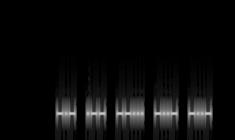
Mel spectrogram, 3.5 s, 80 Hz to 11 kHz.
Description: Morse code, heard as a keyed tone, about 40 wpm, spaced as for 29 wpm, 700 Hz. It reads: KW7XX
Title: USA Call Signs - 5 Characters - 2x Character Spacing - 40wpm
